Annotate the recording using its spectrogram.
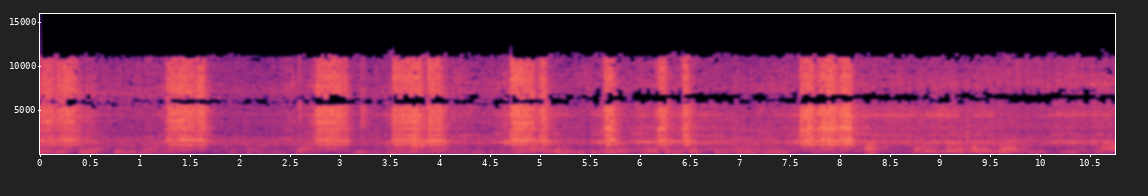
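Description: Indistinct voices of people talking in the background, with about seven brief noisy rushes scattered through it.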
